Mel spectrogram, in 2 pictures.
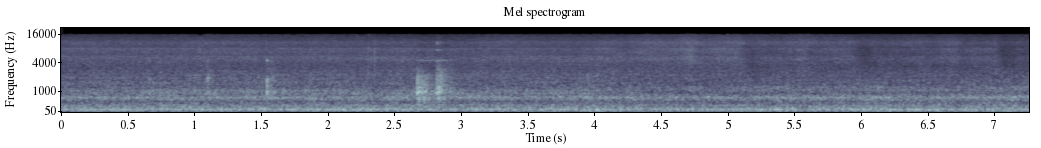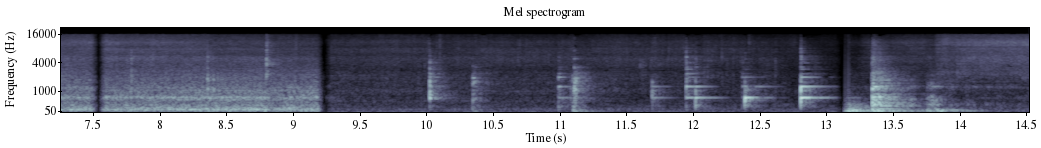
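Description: Green chili peppers and scrambled egg stir-frying in a wok: steady sizzling with a wooden spatula stirring. About nine seconds in, the sizzling stops abruptly and a series of light clinks on dishware follows, each ringing briefly, with a duller thud near the end.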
